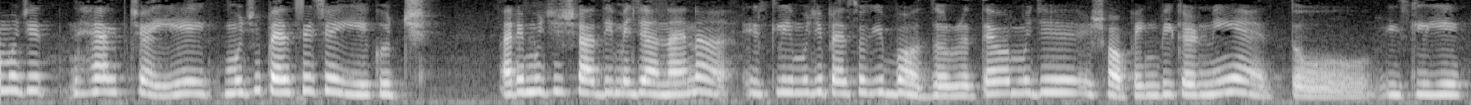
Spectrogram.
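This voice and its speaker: A woman voicing a hurt, pleading young bride. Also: very high voice. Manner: pleading, tearful complaining. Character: young daughter-in-law Lakshmi, upset, needing money. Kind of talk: animated story voice acting.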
